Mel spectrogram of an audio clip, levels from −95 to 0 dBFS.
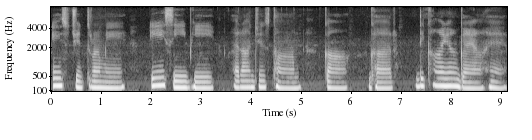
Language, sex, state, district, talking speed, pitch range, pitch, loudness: Hindi, female, Rajasthan, Bikaner, 65 wpm, 160-200 Hz, 175 Hz, -14 LUFS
